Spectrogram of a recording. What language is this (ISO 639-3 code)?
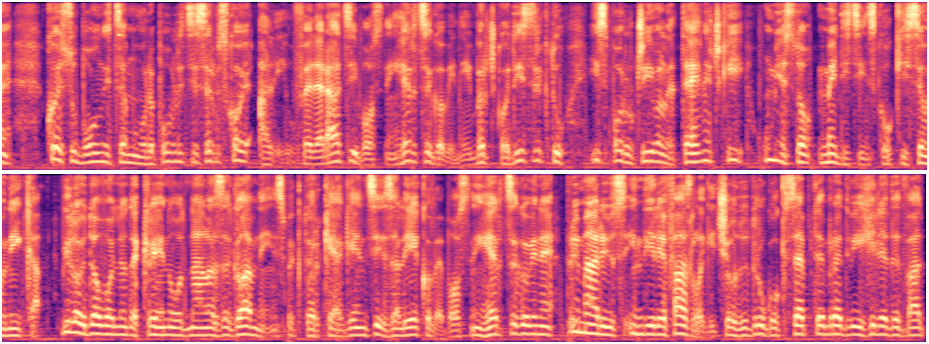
hrv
